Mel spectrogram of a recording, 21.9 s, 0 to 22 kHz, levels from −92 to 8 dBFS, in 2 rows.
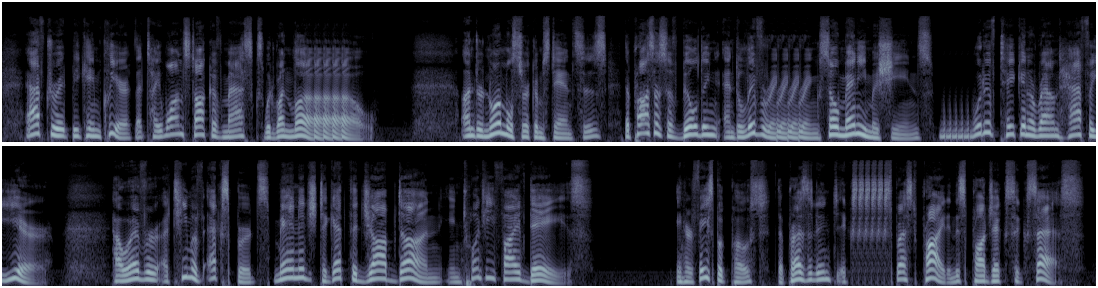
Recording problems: uneven, jittery; strongly; from 1 to 21 s
audio stuttering; 4 times, first at 3 s

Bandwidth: 14.5 kHz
